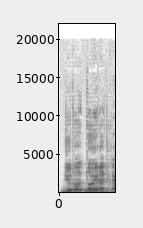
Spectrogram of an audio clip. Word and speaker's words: 노이로제: 노이로제가 이제 독일식 발음이고 뉴로시스.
